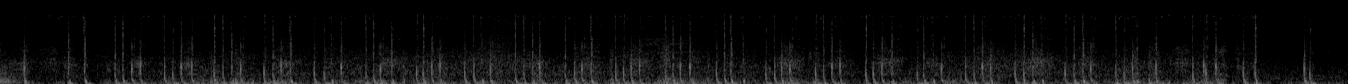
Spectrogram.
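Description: Horse hooves clip-clop in a brisk, even gallop through The Witcher 3: Heart of Stone, continuous and close for the whole stretch with no voices over it.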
